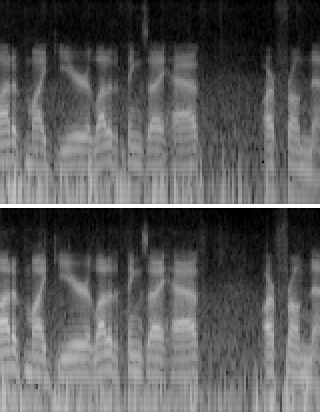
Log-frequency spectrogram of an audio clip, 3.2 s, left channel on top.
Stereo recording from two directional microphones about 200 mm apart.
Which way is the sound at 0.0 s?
40° right (ahead or behind).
